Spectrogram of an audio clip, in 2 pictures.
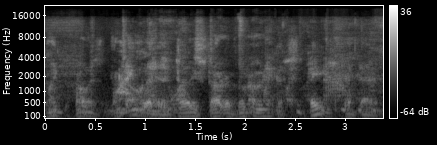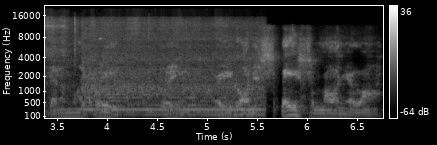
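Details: Male speaker who implies he is a laryngectomee; alaryngeal speech (laryngectomee).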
